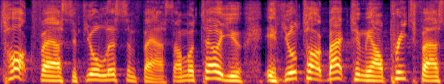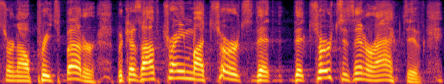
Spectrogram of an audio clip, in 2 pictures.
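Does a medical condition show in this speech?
Yes: cleft lip and palate; congenital.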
